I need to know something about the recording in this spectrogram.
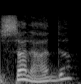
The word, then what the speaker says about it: salade: All right, so, une salade, same thing here, final you don't insist on it, it only gives you the pronunciation of the previous letter, so d, salade, salade, okay?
